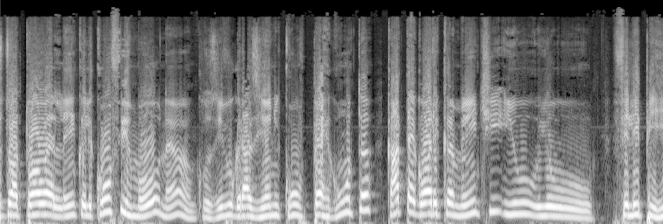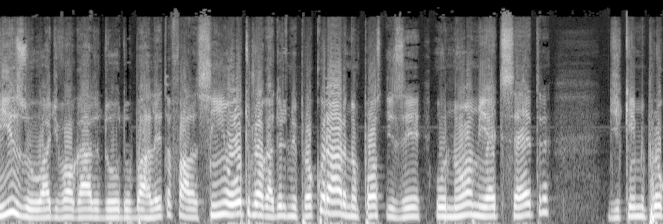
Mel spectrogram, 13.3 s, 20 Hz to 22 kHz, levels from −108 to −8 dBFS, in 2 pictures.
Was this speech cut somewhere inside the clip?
yes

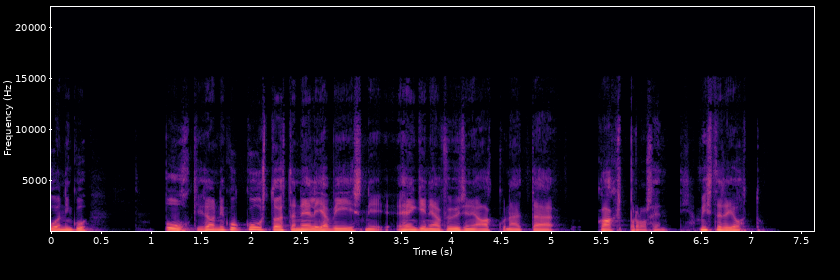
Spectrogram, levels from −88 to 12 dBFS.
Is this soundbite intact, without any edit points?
yes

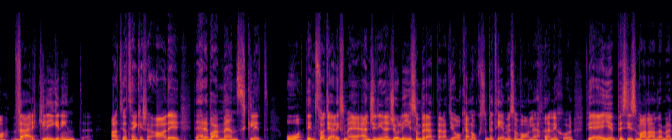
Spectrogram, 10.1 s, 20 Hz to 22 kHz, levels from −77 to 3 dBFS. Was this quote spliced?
no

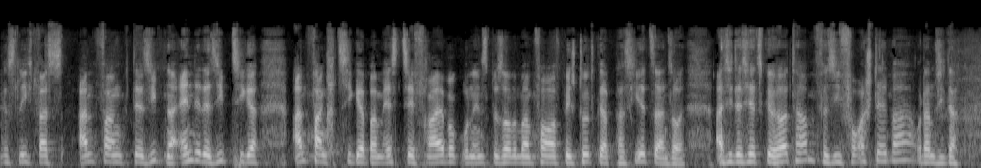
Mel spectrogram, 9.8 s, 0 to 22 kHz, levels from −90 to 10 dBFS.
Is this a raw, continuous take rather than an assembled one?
no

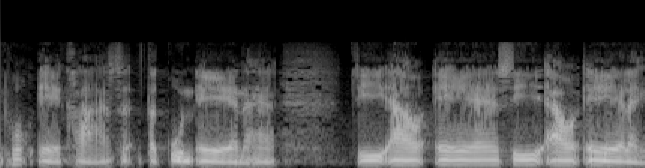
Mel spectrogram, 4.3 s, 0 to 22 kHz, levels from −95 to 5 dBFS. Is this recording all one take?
yes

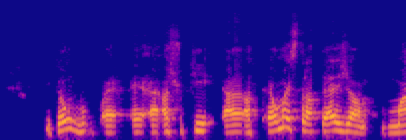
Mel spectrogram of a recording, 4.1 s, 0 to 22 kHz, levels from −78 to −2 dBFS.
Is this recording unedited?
yes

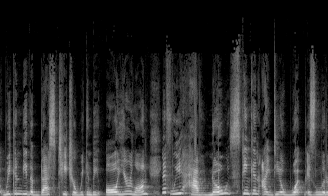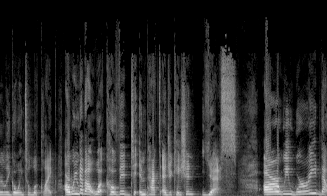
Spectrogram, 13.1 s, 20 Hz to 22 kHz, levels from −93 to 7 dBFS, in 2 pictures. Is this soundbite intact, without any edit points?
no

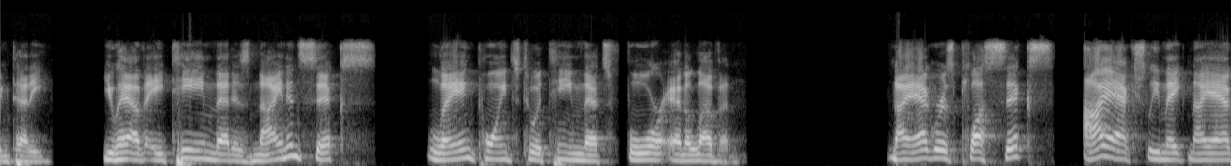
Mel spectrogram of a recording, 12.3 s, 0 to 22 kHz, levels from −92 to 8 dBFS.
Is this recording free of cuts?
yes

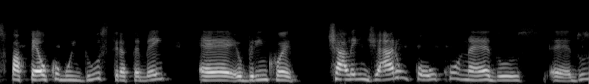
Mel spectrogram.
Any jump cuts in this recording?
no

